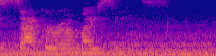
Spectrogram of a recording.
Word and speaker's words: Saccharomyces: So for the genus name, for the yeast, it is Saccharomyces. Think of like saccharides.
